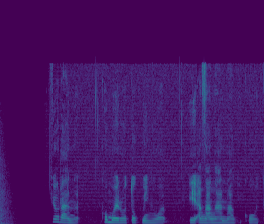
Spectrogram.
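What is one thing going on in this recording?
A middle-aged woman speaks calmly and close to a microphone.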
